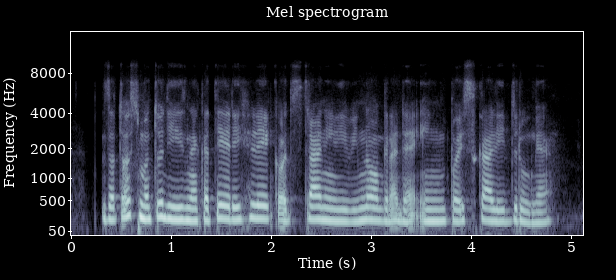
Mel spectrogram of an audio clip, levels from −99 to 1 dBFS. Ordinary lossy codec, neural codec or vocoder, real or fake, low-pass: Opus, 16 kbps; codec, 16 kHz, 16 kbps, FreqCodec, larger model; fake; 7.2 kHz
